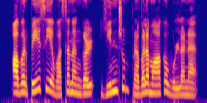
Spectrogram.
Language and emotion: Tamil, neutral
